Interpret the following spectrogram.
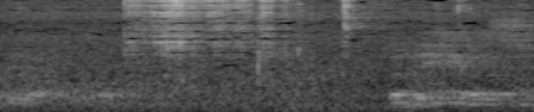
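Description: A few light clinks of a metal fork on a plate, under faint voices in the background.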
